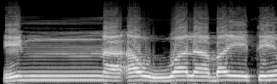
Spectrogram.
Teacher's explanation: ان نون مشدد پر غنہ کریں گے، آواز ناک میں چھپائیں گے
